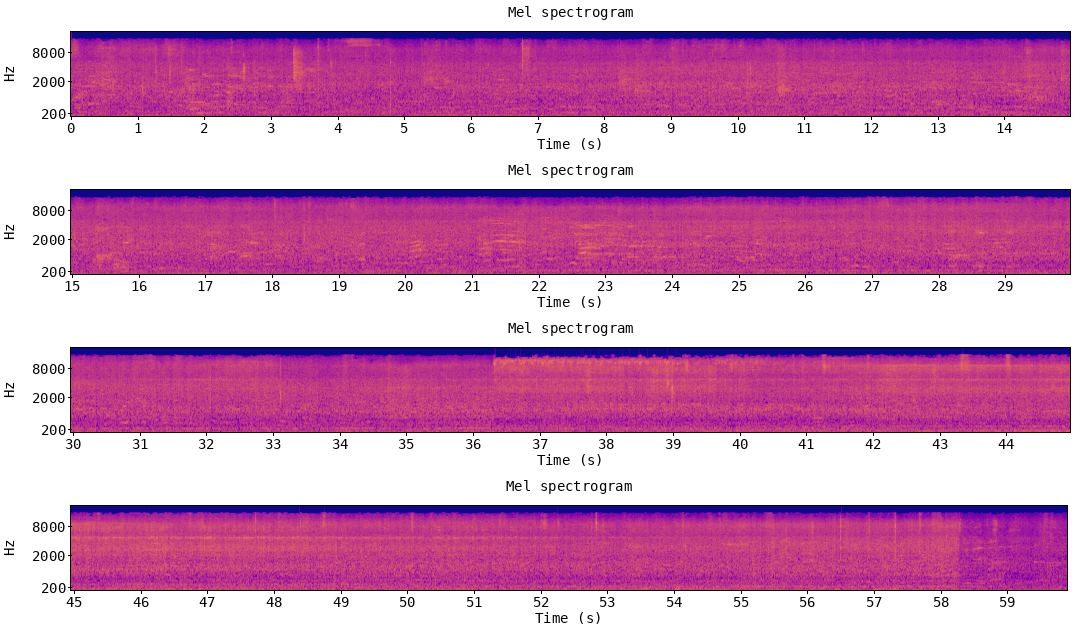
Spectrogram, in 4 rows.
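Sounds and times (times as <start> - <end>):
coach and car engines running: 0.0 - 59.9
people talking: 0.0 - 59.9
traffic rumble: 0.0 - 59.9.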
